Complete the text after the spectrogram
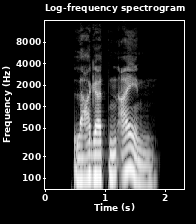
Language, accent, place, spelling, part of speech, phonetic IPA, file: German, Germany, Berlin, lagerten ein, verb, [ˌlaːɡɐtn̩ ˈaɪ̯n], De-lagerten ein.ogg
- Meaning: inflection of einlagern: 1. first/third-person plural preterite 2. first/third-person plural subjunctive II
